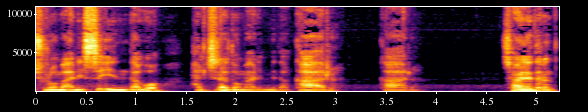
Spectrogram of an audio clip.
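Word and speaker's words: γάρ: 가르 가르 서양애들은 또 그런에 의자라는 보험이 없다 보니까 갈 갈 갈 근데 이걸 또 우린 또 잘못 기동리냐니까 갈로 이렇게 하는 사람이 있어.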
